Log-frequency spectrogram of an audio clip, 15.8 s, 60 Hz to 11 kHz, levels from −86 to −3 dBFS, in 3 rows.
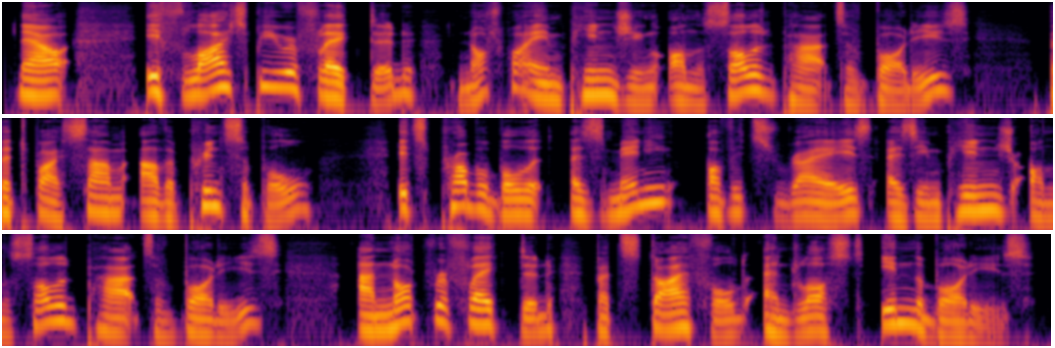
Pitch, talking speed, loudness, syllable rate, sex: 130 Hz, 170 wpm, -23 LUFS, 5.0 syllables/s, male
